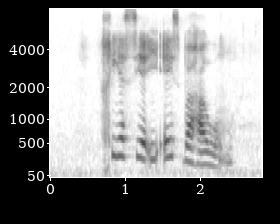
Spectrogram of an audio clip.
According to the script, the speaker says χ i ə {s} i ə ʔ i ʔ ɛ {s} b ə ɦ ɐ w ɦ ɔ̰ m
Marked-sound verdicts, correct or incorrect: correct, correct

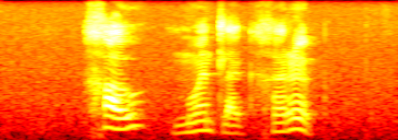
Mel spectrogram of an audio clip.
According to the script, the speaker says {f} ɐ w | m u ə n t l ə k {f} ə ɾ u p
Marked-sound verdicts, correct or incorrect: incorrect: χ, incorrect: χ

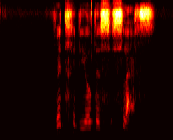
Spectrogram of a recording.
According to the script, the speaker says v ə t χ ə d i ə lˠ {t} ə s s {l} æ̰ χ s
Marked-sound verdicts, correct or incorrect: correct, correct

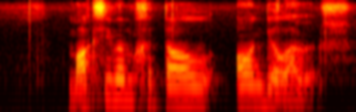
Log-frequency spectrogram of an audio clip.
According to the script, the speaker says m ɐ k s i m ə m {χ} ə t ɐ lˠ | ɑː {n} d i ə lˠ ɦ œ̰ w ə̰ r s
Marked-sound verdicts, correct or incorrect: correct, correct

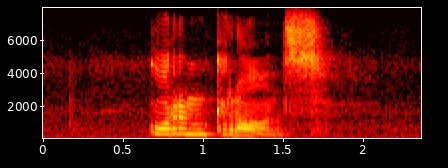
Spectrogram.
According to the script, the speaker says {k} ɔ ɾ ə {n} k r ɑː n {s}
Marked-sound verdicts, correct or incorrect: correct, incorrect: m, correct

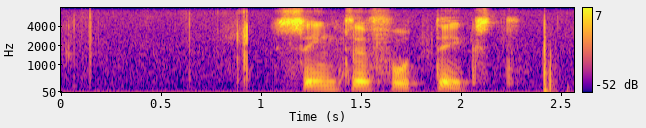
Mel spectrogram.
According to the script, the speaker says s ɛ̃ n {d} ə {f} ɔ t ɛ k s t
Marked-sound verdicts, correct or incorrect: incorrect: t, correct

